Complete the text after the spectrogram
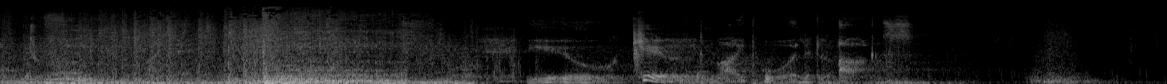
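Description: Video game spell effects crackle and whoosh.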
